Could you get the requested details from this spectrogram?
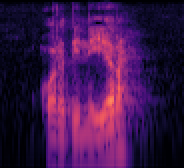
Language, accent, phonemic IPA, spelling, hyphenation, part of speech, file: German, Austria, /ɔrdiˈnɛːr/, ordinär, or‧di‧när, adjective, De-at-ordinär.ogg
- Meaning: 1. normal, usual, ordinary 2. commonplace, quotidian, trivial 3. common, vulgar, unrefined, not suited for polite company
